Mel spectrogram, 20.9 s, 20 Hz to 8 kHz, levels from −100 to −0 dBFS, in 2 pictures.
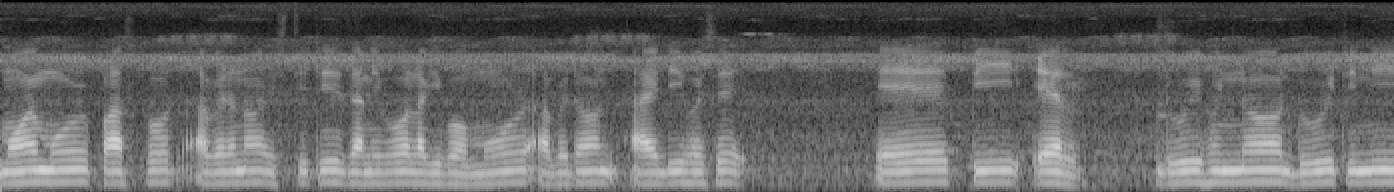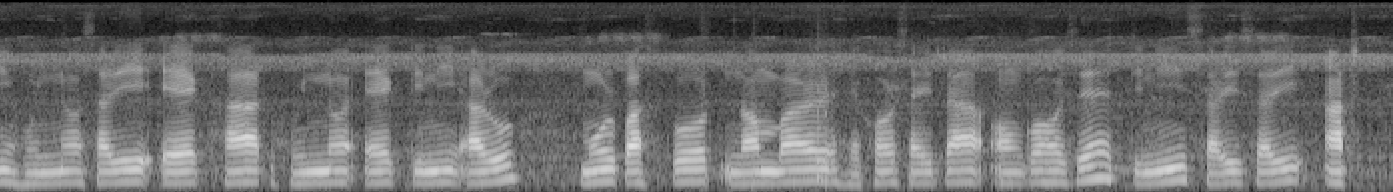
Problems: constant background noise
